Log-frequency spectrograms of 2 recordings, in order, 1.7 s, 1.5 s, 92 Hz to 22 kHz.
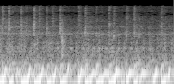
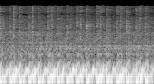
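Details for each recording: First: Yamaha Virago XV250 (Route 66 edition) V-twin on open straight pipes: rapid, loud, uneven idle pulses with a sharp bark and no muffling; failed inspection for the straight pipes, and stock mufflers are to be cleaned and welded back on. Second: Yamaha Virago XV250 (Route 66 edition) V-twin on a newly fitted replacement carburetor, no choke cable installed, being revved: lumpy but steady beat at a fast idle with even pulses and no misses; runs fine, though the carb still needs much adjustment.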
